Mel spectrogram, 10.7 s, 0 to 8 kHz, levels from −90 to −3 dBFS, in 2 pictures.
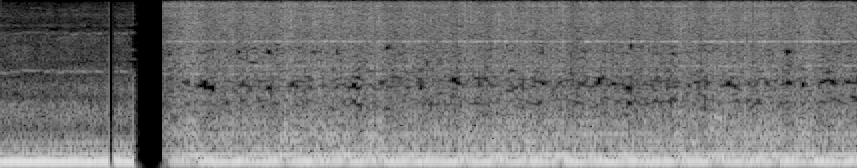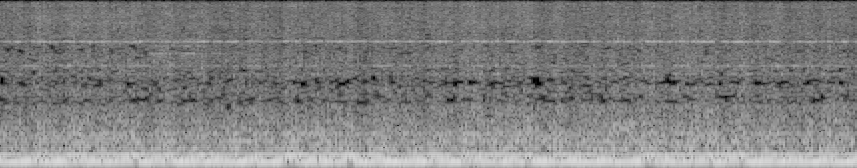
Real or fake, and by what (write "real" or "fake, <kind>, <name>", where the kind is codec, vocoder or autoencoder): real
